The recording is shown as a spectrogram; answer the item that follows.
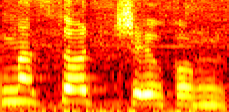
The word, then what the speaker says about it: Masoch: al sado, masoquismo, y masoquismo de Masoch, así se pronuncia, que es otro autor,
